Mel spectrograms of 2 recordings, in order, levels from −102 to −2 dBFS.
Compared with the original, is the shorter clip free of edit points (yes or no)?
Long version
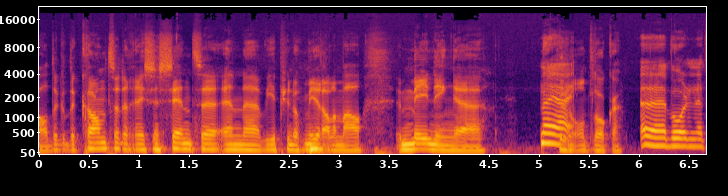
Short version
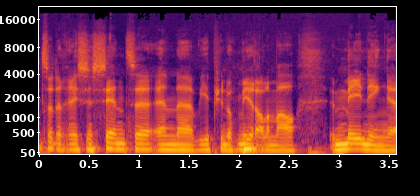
yes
